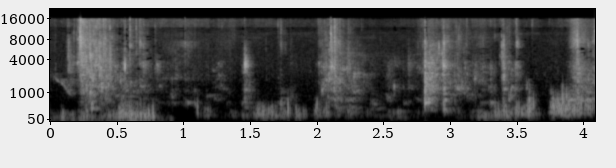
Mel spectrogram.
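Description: Water splashing and sloshing in a plastic basin of water as a caught fish is dropped in and the basin is moved. The loudest splash comes in the first second, followed by several short splashes and knocks.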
